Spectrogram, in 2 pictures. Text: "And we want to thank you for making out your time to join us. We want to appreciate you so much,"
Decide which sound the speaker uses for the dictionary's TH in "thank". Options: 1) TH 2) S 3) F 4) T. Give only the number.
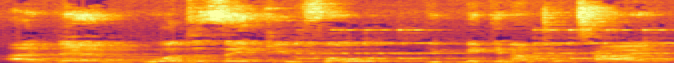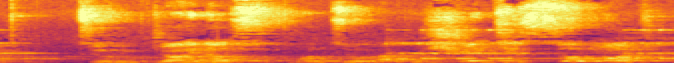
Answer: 1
